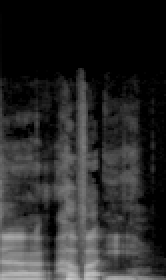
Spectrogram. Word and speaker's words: Hawaii: In the Hawaiian language, W is pronounced with a V. – Hawaii. Like that? – Hawaii.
